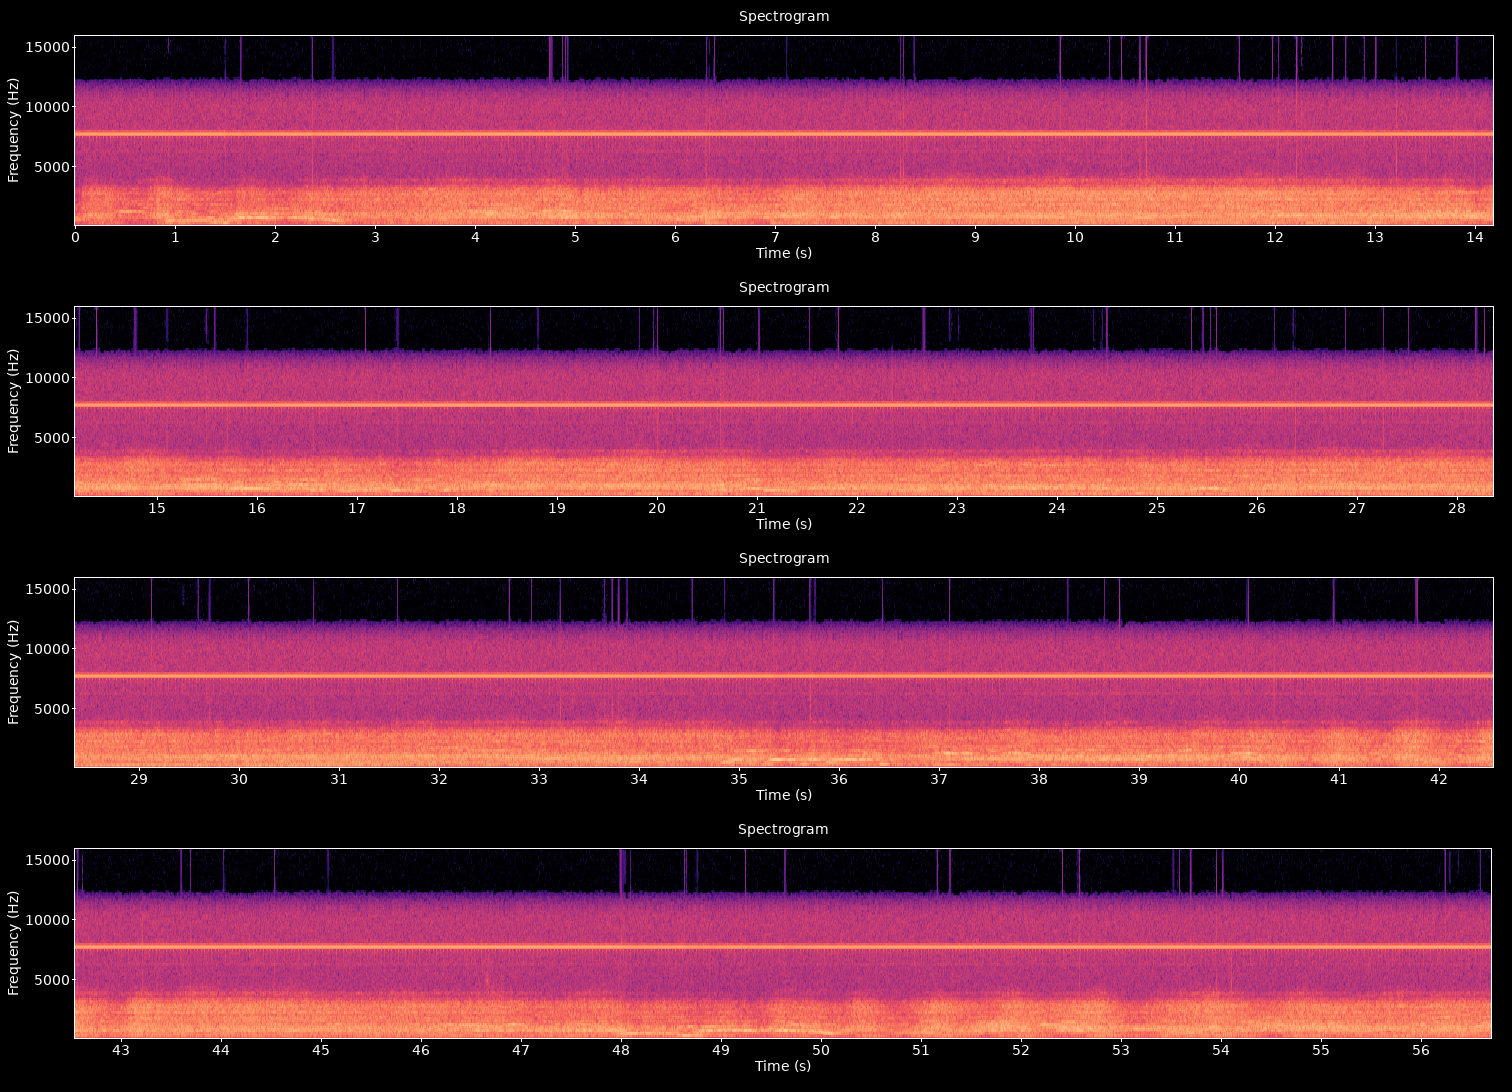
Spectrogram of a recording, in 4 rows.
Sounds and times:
Truck: 0.0 - 48.9.

